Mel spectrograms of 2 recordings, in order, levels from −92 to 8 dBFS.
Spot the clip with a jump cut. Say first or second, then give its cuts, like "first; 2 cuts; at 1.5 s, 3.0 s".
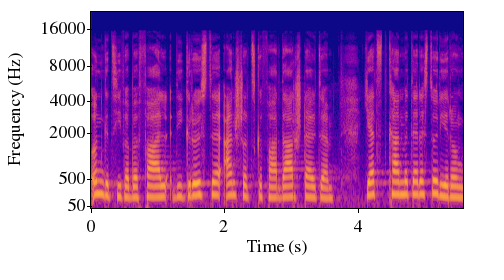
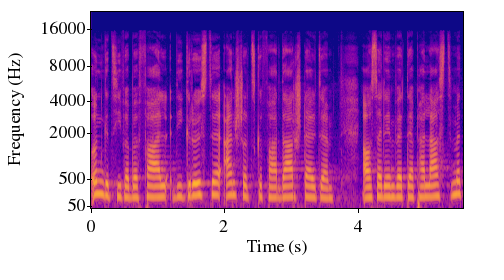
second; 1 cut; at 4.0 s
